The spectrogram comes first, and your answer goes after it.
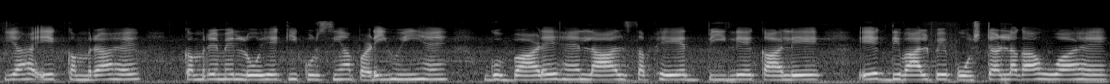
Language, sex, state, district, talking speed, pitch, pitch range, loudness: Hindi, female, Uttar Pradesh, Etah, 135 wpm, 225 Hz, 220-235 Hz, -18 LUFS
